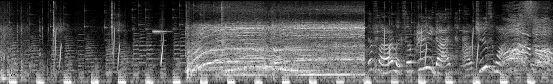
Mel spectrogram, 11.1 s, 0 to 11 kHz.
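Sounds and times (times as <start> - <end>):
background music with steady beat: 0.0 - 11.0
toy motorcycle motor whining: 3.7 - 7.3.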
